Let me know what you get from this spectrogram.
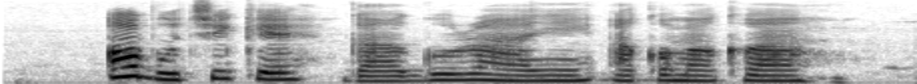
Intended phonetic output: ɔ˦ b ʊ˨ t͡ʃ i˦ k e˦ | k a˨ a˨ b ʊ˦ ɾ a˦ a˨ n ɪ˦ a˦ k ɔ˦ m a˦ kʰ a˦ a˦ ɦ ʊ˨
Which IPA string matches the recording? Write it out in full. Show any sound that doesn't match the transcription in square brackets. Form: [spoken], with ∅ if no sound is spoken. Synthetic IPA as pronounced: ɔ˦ b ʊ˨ t͡ʃ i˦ k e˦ | [ɡ] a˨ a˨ [ɡ] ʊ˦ ɾ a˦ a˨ [ɲ] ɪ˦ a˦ k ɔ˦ m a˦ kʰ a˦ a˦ ɦ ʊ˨

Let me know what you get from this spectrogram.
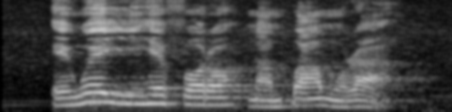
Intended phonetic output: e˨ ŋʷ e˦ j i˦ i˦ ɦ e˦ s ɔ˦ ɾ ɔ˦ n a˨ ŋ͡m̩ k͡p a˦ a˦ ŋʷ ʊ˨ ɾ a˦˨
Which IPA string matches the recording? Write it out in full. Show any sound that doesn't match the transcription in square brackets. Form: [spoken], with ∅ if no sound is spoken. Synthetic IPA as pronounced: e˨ ŋʷ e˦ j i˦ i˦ ɦ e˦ [f] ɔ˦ ɾ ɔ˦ n a˨ ŋ͡m̩ k͡p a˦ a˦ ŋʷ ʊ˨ ɾ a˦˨

